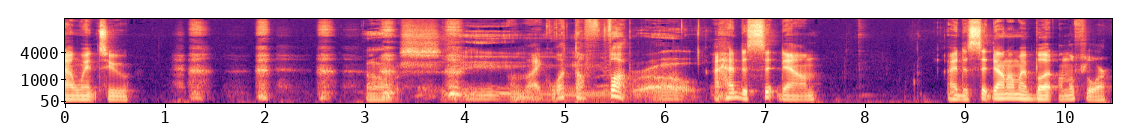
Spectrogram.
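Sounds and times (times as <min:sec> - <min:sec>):
speech: 0:00.0 - 0:02.1, 0:03.0 - 0:07.6, 0:08.8 - 0:10.4
person imitating desperate gasping for air: 0:01.1 - 0:06.5.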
